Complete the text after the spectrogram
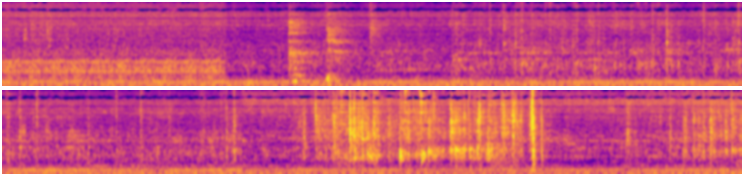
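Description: An espresso machine hums steadily.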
